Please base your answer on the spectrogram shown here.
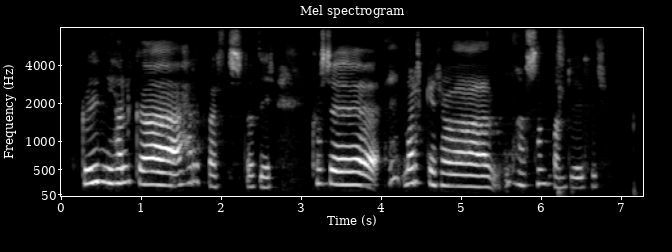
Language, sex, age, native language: Icelandic, male, 11, Icelandic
